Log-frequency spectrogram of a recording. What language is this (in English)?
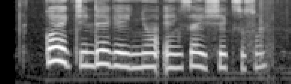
Kalenjin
